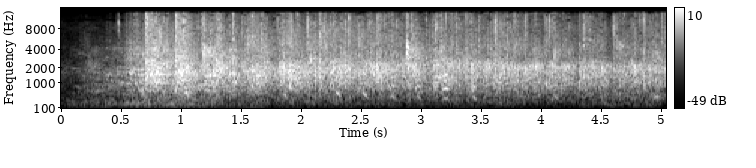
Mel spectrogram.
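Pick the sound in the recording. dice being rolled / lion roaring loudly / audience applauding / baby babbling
audience applauding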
